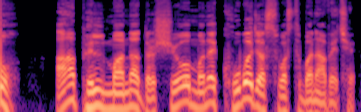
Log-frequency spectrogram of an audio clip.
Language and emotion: Gujarati, disgusted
